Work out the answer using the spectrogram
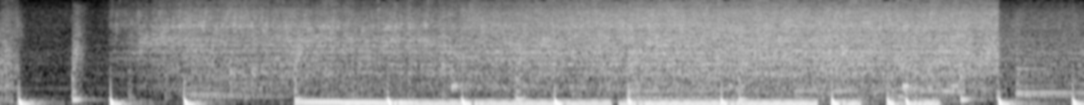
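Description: Sliced onion, garlic and diced tomato sizzling in a stainless-steel sauté pan as they are stirred with a wooden spoon, with a background music bass line underneath. The sizzling cuts off abruptly near the end.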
